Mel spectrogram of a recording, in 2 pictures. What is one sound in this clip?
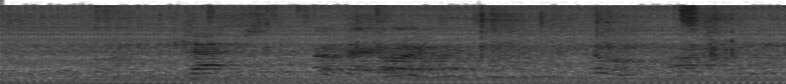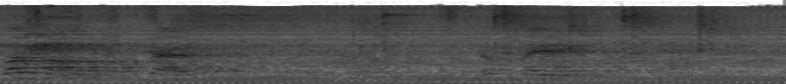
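Men talk and laugh close by.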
